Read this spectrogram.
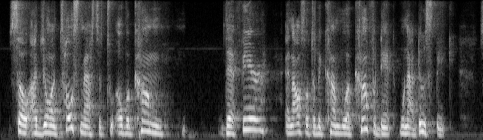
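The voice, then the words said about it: Noticeable accent, hard to understand. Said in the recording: “my accent and plus the fear of speaking ... my accent ... when someone do not understand what I'm saying”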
